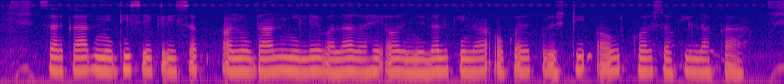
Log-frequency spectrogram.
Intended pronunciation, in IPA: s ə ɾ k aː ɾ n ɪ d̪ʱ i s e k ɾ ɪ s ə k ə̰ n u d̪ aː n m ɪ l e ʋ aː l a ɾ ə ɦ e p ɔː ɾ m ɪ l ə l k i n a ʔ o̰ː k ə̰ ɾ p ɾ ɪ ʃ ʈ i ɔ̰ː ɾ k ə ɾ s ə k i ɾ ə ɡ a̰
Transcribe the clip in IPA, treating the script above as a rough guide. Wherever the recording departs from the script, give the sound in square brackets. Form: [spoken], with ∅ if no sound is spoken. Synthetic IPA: s ə ɾ k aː ɾ n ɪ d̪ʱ i s e k ɾ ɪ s ə k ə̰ n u d̪ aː n m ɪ l e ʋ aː l a ɾ ə ɦ e [ʔ] ɔː ɾ m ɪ l ə l k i n a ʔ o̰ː k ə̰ ɾ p ɾ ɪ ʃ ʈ i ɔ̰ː ɾ k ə ɾ s ə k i [l] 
